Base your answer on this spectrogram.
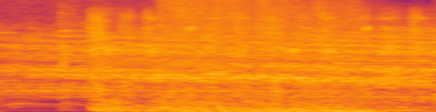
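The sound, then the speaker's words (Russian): A cannon-shot sound effect firing a projectile: a sudden, loud, deep blast that swells into a sustained, noisy roar and continues to the end. “Какой вместе с выстрелом вырвался сноп пламени! Так светло стало! Ночь превратилась в день!”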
